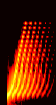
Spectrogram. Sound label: SNES Action Item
